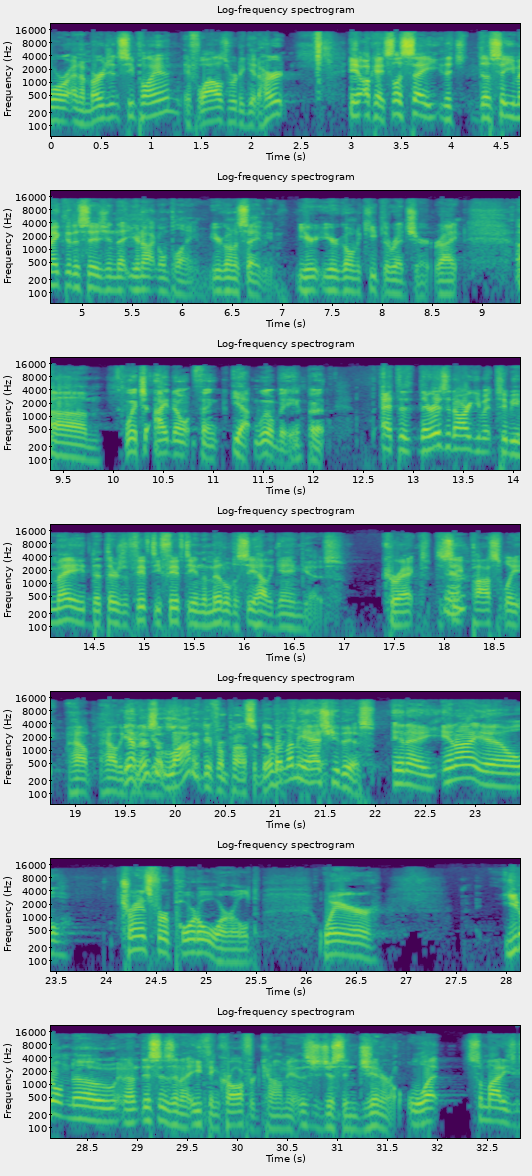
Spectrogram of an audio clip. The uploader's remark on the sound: Broadcasting from the Mississippi Armed Forces Museum at Camp Shelby for Veterans Day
